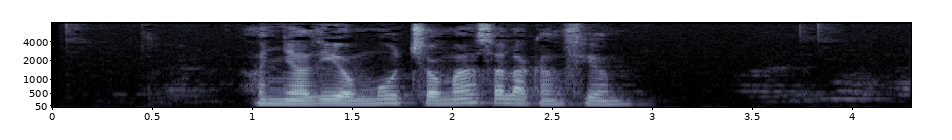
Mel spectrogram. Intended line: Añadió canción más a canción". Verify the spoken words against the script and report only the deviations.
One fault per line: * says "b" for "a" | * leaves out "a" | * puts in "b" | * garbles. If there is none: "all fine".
* says "mucho" for "canción"
* puts in "la"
